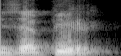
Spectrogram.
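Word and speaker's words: الزبير: Kemudian saya nikah sama Abdurrahman bin Zabir. Di hadis ini bukan bacanya bukan Zubair, tapi zabir.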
